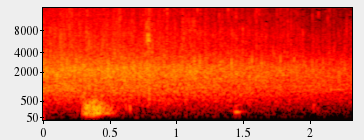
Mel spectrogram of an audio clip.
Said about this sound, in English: first off, I just want to start off with y'all a round of applause because we got these great guys, these amazing hosts that show up every single time, and I just want to say I appreciate y'all. If y'all deserve a round of applause, all right?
